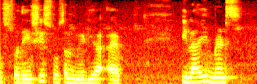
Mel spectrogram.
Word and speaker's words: Elyments: पहली social media super app, जिसका नाम है इलाइमेंट्स। तो इलाइमेंट्स की स्पेलिंग क्या है, पहले स्पेलिंग देख लीजिए।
